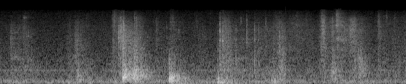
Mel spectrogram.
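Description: A few irregular knocks and scuffs of movement on a theatre stage, the loudest about a second in.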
